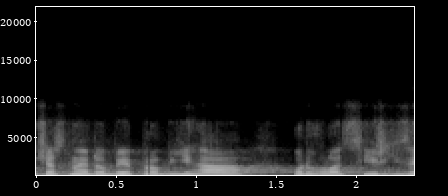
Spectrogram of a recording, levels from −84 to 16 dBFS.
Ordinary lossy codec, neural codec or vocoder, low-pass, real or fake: Opus, 16 kbps; none; 7.2 kHz; real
